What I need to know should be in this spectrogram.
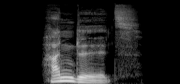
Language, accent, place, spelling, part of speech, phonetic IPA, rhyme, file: German, Germany, Berlin, Handels, noun, [ˈhandl̩s], -andl̩s, De-Handels.ogg
- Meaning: genitive singular of Handel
